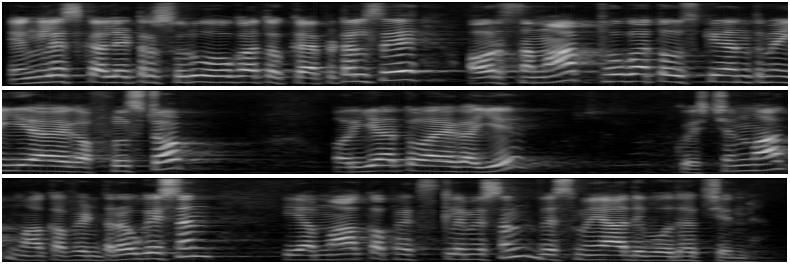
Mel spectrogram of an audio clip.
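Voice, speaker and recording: A man with a high-pitched voice gives a classroom lecture on grammar. He explains patiently, repeats his key points and checks whether the students have understood. The recording sounds dull and slightly lo-fi. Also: lively intonation, a little mellow. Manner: explains slowly, repeats key phrases, asks students questions. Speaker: language teacher.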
